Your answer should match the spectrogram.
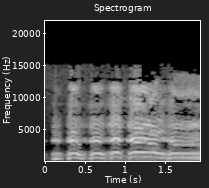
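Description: Rooster crowing in a crowing contest: a loud run of short, wavering honk-like notes that ends in a longer drawn-out call.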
